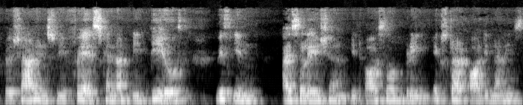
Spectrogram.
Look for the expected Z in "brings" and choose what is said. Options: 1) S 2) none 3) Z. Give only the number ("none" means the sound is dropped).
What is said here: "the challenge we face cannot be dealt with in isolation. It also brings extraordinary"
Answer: 2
